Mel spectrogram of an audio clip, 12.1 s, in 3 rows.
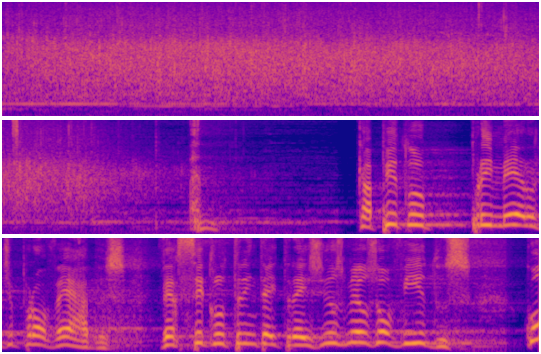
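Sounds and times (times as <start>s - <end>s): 
audience applause: 0.0s - 5.5s
speech: 5.4s - 5.8s, 6.7s - 12.0s.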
